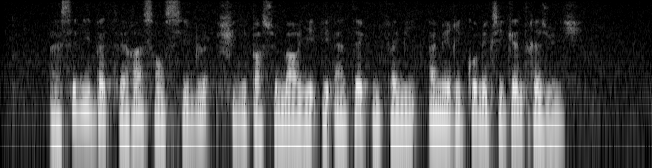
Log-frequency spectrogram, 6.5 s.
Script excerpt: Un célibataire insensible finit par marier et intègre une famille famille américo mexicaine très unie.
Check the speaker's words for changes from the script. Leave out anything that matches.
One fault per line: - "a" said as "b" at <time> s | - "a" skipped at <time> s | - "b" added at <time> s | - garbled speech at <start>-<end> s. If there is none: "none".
- "se" added at 2.6 s
- "famille" skipped at 4.2 s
